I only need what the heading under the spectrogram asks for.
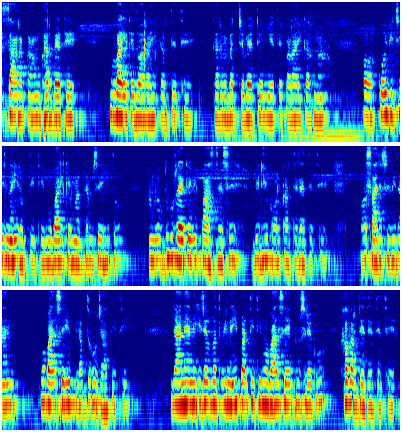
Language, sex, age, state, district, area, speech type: Hindi, female, 45-60, Madhya Pradesh, Jabalpur, urban, spontaneous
